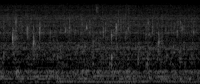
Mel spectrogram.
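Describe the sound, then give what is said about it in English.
Tap water runs steadily into a sink, a hand held in the falling stream, making a continuous, fairly quiet splashing hiss with no voices. “All I know is that if I position my hand within the flow of the water, then I can receive.”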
